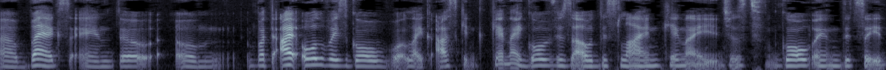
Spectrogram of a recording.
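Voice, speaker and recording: A woman speaks at a very slow pace with a Ukrainian accent. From Ukraine. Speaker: DJ and streamer. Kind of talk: interview. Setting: live stream interview. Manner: halting, many fillers.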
